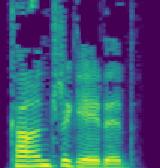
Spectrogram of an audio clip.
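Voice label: "conjugated", British English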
